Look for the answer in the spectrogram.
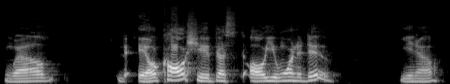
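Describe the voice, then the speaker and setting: A man on a live-stream panel offers earnest, practical advice, often stumbling over his words with "uh" and "you know." His voice is slightly higher than average for a man. He sounds like a friendly regular guest. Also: a little slow, lo-fi sound. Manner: hesitant, many "uh"s, earnest advice. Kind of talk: casual chat.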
